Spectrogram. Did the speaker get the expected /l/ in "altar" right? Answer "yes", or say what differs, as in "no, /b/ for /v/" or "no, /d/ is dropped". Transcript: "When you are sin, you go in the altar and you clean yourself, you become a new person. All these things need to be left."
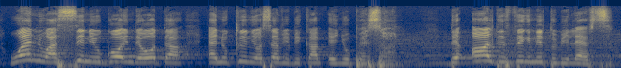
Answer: no, /l/ is dropped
